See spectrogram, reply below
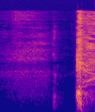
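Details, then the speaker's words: Adult recovering from breathing problems of unknown cause, after a bronchoscopy with lung fluid sampling, gives a milder, gentler cough, less hacking and easier to stop than the week before. "now it's kind of a more gentle cough. Um I'm sure I'll probably end up coughing during the video at some point and you'll hear it, but it's definitely better than it was."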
